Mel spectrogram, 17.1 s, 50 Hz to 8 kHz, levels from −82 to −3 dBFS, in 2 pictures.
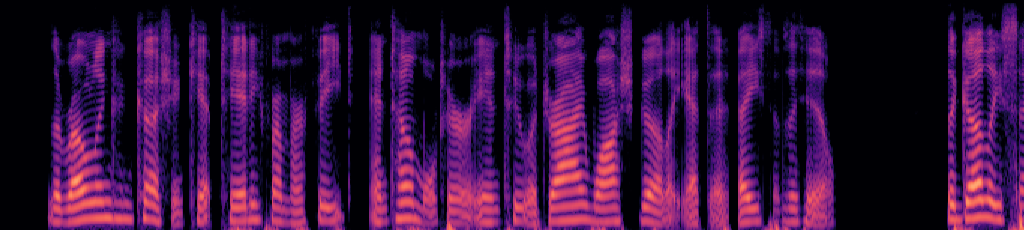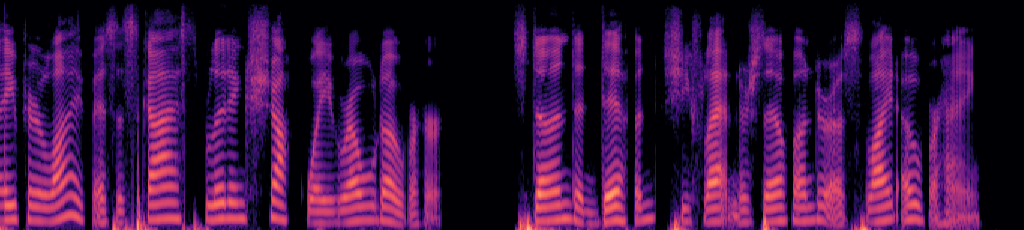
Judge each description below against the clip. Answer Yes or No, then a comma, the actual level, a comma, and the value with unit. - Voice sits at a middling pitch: Yes, medium, 175 Hz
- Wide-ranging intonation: No, average, 2.7 semitones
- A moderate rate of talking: Yes, average, 160 wpm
